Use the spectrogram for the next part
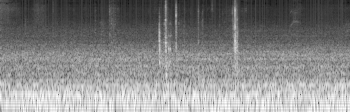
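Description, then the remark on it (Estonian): Steady, heavy low rumble of a car driving over an uneven road, with a few sharp clunks and rattles from the cabin partway through. No one speaks. “ilmselgelt ta ei ole sportauto, aga praegu nagu kui niisugust teed sõita, siis noh, ütleme poliitiliselt korrektne olla, siis on kindlasti palju mugavamaid autosid olemas”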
